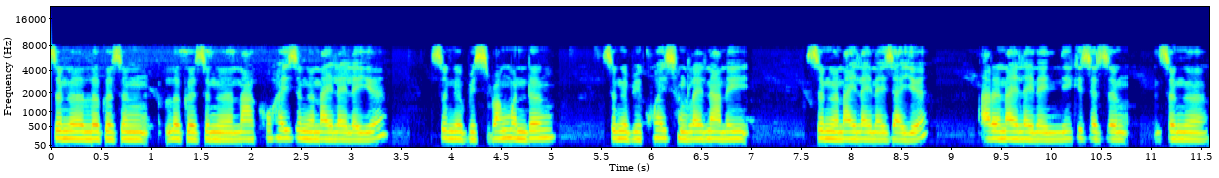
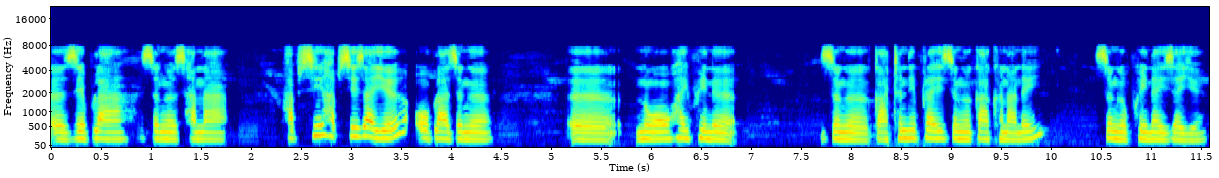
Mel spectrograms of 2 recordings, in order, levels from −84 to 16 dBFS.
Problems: constant background noise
